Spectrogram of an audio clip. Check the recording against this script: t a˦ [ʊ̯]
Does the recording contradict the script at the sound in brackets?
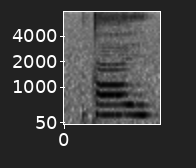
yes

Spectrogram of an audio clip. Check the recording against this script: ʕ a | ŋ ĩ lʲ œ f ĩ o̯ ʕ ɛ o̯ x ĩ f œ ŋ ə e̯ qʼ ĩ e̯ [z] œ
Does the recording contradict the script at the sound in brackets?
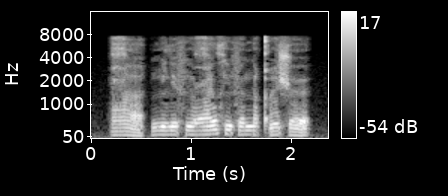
yes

